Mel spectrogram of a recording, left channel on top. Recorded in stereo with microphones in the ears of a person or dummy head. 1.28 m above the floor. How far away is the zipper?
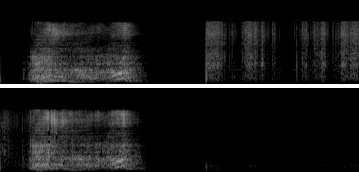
About 2 m.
